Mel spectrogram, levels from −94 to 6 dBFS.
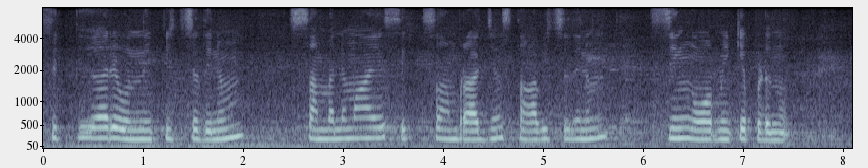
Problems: constant background noise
